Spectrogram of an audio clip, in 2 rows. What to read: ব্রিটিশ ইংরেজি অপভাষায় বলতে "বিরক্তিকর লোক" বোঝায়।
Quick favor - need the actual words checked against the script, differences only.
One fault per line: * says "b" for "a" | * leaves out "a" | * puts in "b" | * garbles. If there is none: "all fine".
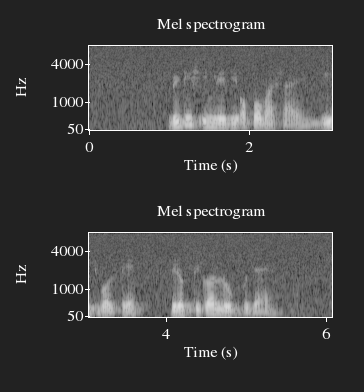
* puts in "গিট"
